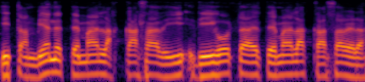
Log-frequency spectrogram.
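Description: A man speaks at a medium pitch. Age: 30s. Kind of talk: interview testimony. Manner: halting, repetitive.

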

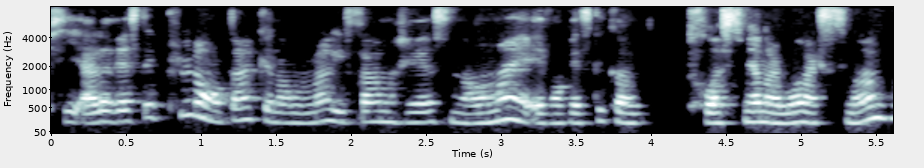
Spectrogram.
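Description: The voice carries a Saguenay accent and a dark, mellow tone. It is somewhat breathy, with ordinary pitch variation. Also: woman. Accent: Quebec French (Saguenay). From Quebec, Saguenay. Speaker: life coach. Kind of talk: interview. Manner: hesitant, many fillers.

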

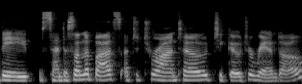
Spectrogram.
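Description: A woman speaks with an Ontario accent at a fairly quick pace. Her intonation stays fairly even. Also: quiet background. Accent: Canadian (Ontario). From Kingston, Ontario, Canada. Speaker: dance studio founder and performer. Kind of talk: interview.

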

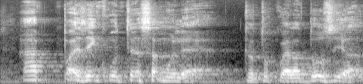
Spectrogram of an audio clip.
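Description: A man's fairly high-pitched voice at a very fast pace, with ordinary pitch variation and audible room echo. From Rio de Janeiro, Maré favela. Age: 50s. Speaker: comedian and internet personality. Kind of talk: casual interview storytelling. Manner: animated.

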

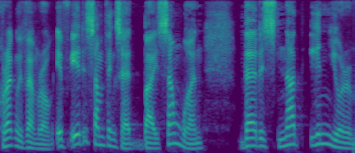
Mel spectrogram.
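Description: There are very wide pitch swings in this man's voice. The sound is dry and close with no echo. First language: Indonesian. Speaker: podcast host and English teacher. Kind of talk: casual chat. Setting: online call. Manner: deliberate.

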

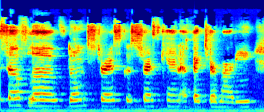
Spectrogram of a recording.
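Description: Noticeable background noise beneath fairly slow delivery. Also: woman. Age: 20s. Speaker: nurse. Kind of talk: casual group chat.

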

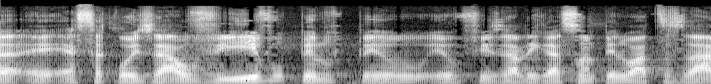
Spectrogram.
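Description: The pace is moderate. The speaker is a man. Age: 40s. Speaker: rock radio presenter. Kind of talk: casual chat. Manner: halting, repeats words.

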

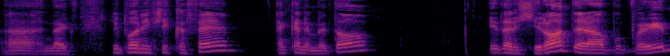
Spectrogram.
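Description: A man's fairly high voice at a moderate pace, with very wide pitch swings and long, frequent pauses. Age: 20s. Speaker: podcast co-host. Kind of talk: casual chat. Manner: loud. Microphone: cheap mics, sounds a bit bad.

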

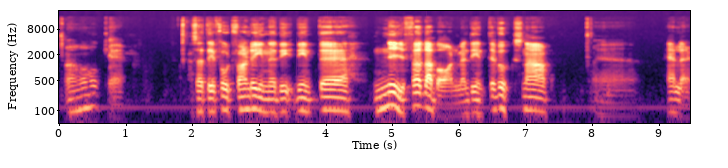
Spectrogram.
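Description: With long, frequent pauses, a man speaks at a fairly slow pace in a fairly low voice, his pitch varying in an ordinary way. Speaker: podcast host. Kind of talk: casual interview.

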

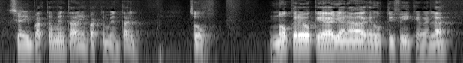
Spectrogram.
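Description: On a very clean recording with a silent background, a man with a Puerto Rican accent speaks at medium pitch and a fairly slow pace, with ordinary pitch variation and long, frequent pauses. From Puerto Rico. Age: 40s. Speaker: podcast host. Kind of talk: solo news commentary.

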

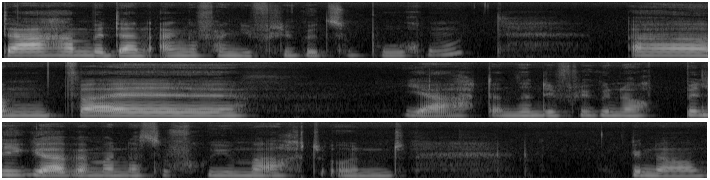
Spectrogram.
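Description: A woman speaks very slowly in a dark, mellow tone at medium pitch, her intonation monotone and flat, with long, frequent pauses. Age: 20s. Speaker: podcaster. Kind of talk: casual monologue. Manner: hesitant, many fillers.

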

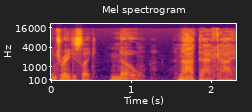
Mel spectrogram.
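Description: At a moderate pace, a man with an American accent talks with vocal fry and very wide pitch swings. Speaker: college radio host. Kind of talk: casual chat. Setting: studio. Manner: rambling.

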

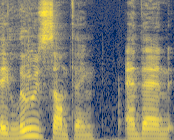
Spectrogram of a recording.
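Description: In a room with audible echo, a man speaks at a fairly slow pace. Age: 30s. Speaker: podcast host. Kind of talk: casual chat.

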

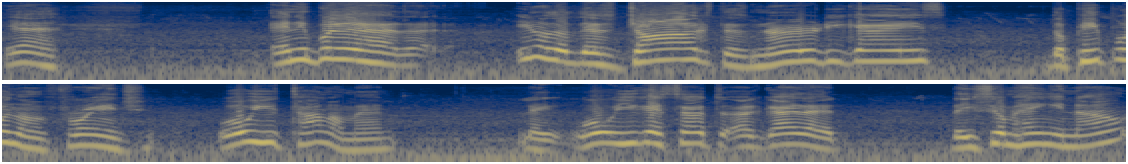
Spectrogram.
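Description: With an American accent, a man speaks in a high pitch at a moderate pace, using ordinary pitch variation and long, frequent pauses amid noticeable background noise. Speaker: podcast co-host. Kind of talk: casual chat. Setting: outdoors in a park.

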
